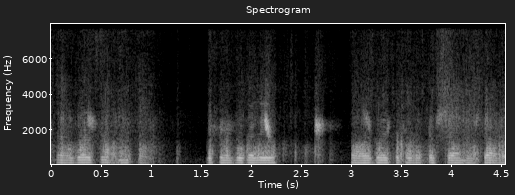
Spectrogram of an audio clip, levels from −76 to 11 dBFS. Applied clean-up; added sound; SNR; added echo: neural mask model RNNoise.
